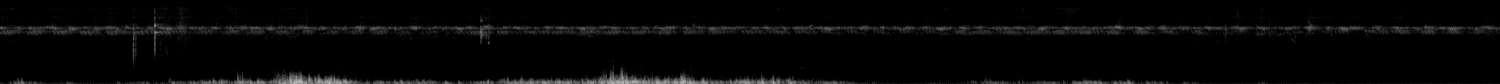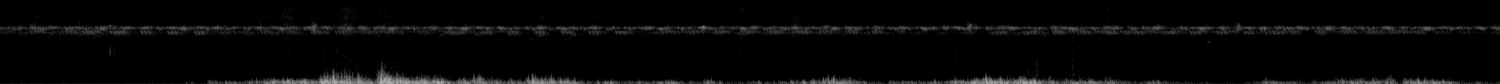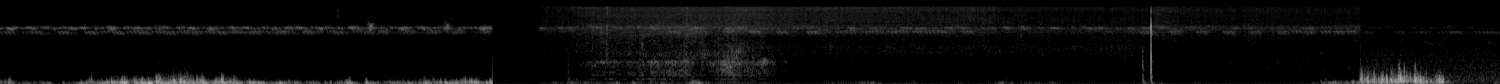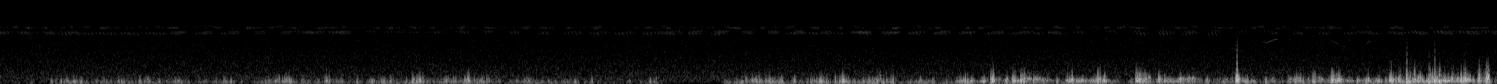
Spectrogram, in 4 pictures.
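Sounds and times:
insects chirping: 0.0 - 59.9
steady hiss: 32.7 - 49.3.

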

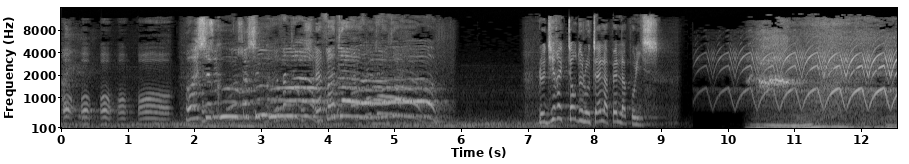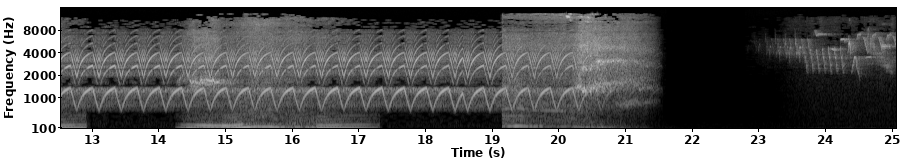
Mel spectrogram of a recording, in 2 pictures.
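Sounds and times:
police siren wailing: 9.5 - 21.5.

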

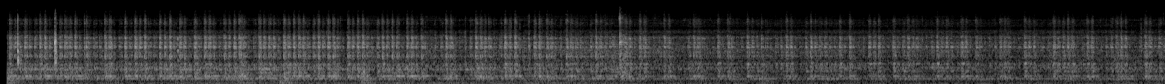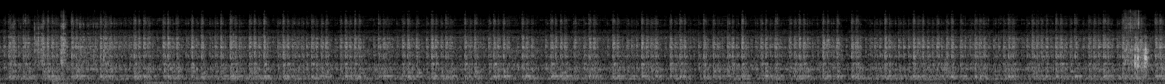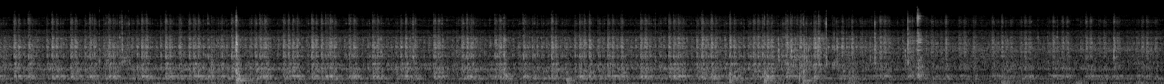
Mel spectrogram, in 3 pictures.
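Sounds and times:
clockwork gears whirring and rattling: 0.1 - 34.9.

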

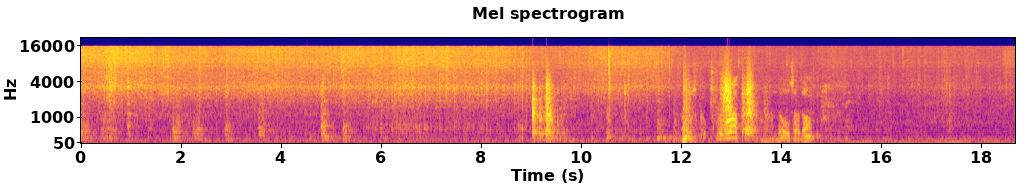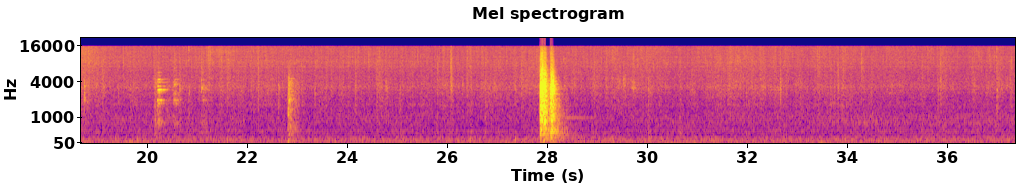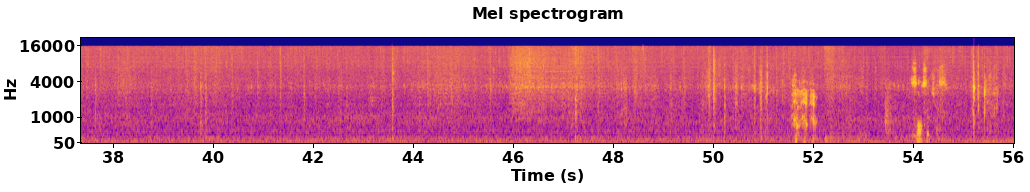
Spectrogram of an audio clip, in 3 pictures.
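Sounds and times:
food sizzling on a grill: 0.0 - 56.0
plate clattering on a shelf: 11.6 - 13.8.

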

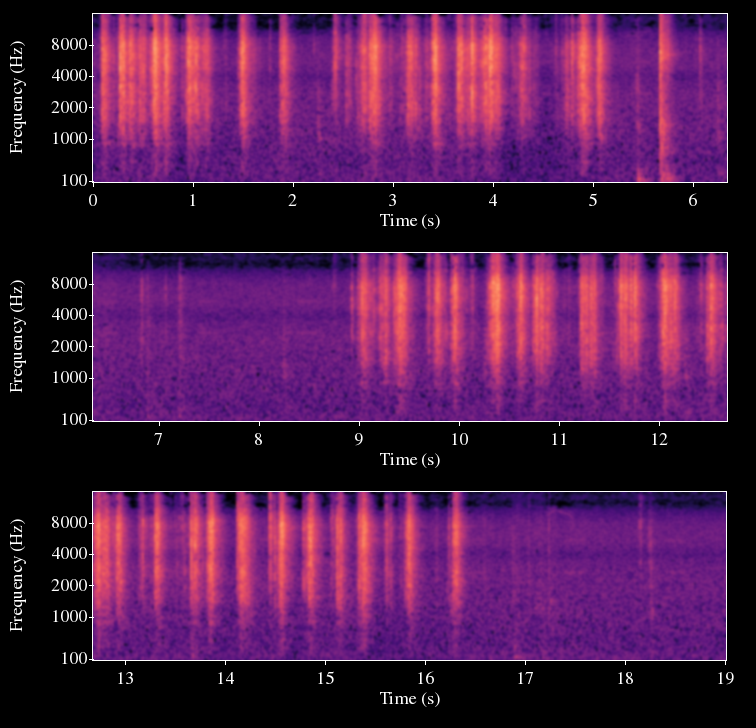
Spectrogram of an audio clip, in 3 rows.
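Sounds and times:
puzzle cube plastic clacking: 0.1 - 5.2, 8.9 - 16.4.

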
